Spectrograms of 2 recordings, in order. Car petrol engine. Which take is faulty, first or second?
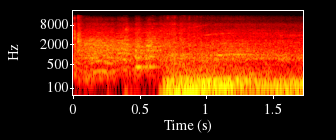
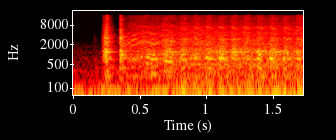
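second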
